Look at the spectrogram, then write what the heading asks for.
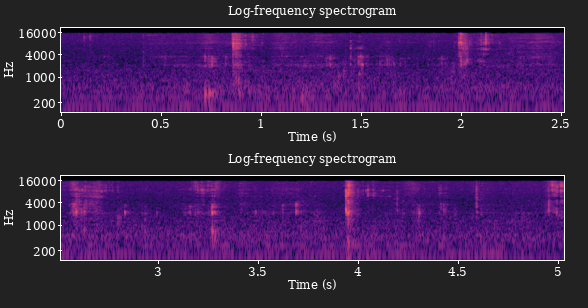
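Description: Close mouth sounds of a man chewing a bite of soft monkfish liver (ankimo): scattered wet smacks and clicks, about four of them sharper, over a steady low hum.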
